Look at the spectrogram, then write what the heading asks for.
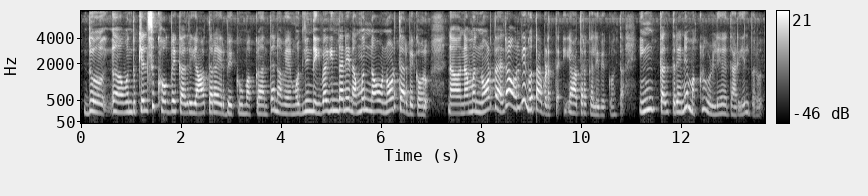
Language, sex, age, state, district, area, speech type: Kannada, female, 30-45, Karnataka, Bangalore Rural, rural, spontaneous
